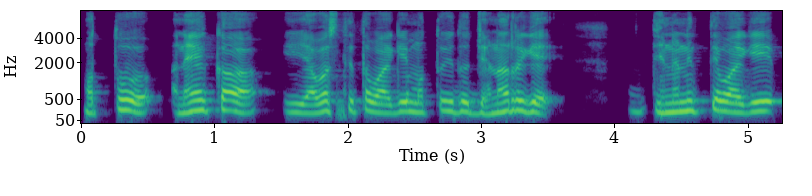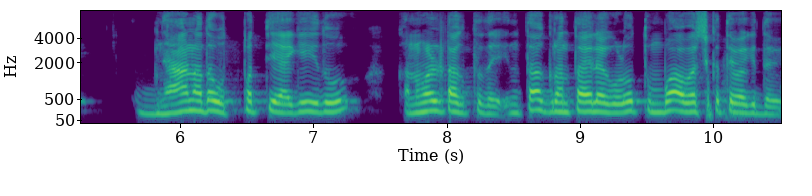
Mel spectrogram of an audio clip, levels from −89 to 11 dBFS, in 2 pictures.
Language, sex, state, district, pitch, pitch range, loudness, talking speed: Kannada, male, Karnataka, Bijapur, 215 Hz, 200-230 Hz, -15 LUFS, 95 wpm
